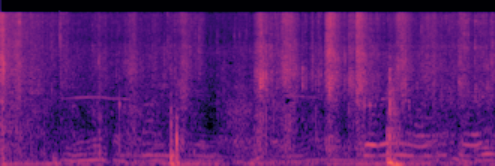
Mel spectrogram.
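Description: Footsteps and movement through brush and over fallen logs, with two dull thumps about one and a half and three seconds in, and faint voices behind.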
